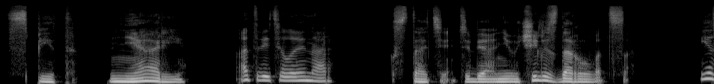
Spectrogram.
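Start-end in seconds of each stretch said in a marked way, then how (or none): 0.1-1.9 low, even voice, unbothered; calm low male voice. Acted. 3.9-6.3 low and dry, lightly needling; dry low male voice. Acted. Einar needles the magistrate.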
